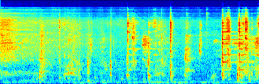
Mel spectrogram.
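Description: A spoon stirs a vegetarian curry of drumsticks, potatoes and mustard-poppy paste in a pan after a splash of water is added, producing irregular scraping strokes and metallic clinks under a soft bubbling sizzle.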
